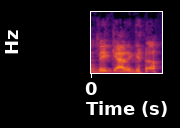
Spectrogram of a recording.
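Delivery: laughing through the words. Real, not acted. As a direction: talk while cracking up. Laughing while reacting to game.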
